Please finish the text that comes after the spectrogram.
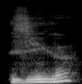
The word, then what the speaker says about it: Zeiger: Can you say your name and spell it, please? My name is Michael Zeger.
